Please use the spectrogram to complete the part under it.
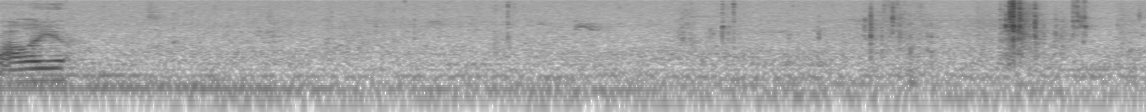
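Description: A young woman chews food with soft, wet mouth sounds.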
